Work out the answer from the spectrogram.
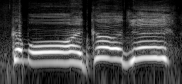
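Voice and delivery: high, drawn-out cheer for a dog; high-pitched dog praise. Real, not acted. Trainer rewarding his dog mid-lesson, high-pitched praise. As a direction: praise him in a high, happy sing-out.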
